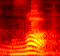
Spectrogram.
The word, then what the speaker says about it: ظاء: لا يخرج اللسان ايوه والظاء التي فيها عصا تنطق ظ ايو انظروا يخرج طرف اللسان قليلا لا تخرج ربع اللسان طرف اللسان ظاء اذا هذا الفرق بين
